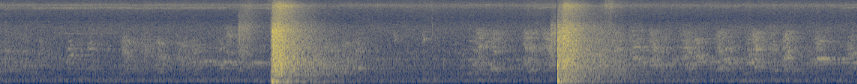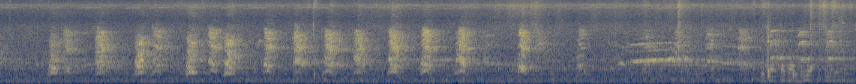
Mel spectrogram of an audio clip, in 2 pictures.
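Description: Two loud bangs about four seconds apart, each dying away over about a second. Later, hunting dogs bark in a steady run of about two barks a second.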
